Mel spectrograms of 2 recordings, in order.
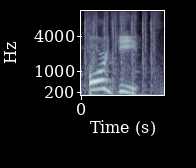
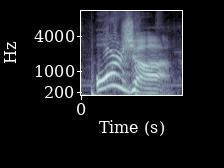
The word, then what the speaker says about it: orgeat: Google, how do I pronounce orgy? Orgy pronunciation. Orgeat. Orja! Ah, I was way off!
